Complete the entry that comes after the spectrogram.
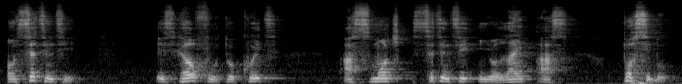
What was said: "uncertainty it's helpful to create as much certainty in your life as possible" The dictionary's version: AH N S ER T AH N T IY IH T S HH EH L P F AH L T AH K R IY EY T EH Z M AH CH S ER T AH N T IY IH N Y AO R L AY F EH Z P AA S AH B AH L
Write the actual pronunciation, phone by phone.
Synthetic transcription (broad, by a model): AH N S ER T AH N T IY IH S HH EH L P F AH L T AH K W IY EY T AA S M AH CH S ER T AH N T IY IH N Y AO L AY F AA S P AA S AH B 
